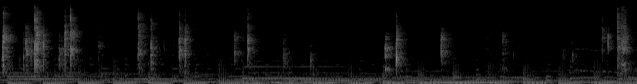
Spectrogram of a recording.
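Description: Background music with steady low tones, under irregular sharp clicks and crackles from a plastic sauce dip pot being handled and its foil lid peeled open.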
